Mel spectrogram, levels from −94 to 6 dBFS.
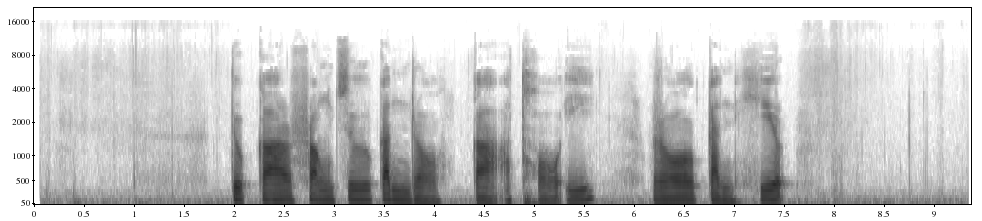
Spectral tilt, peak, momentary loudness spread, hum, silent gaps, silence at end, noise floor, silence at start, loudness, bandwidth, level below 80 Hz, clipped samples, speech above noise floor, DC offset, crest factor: -8.5 dB/octave; 0 dBFS; 9 LU; none; none; 0.85 s; -45 dBFS; 0.4 s; -17 LUFS; 9.2 kHz; -40 dBFS; under 0.1%; 29 dB; under 0.1%; 18 dB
